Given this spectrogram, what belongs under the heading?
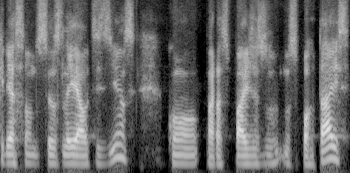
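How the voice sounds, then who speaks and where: A man with a Sergipe accent talks at a moderate pace and medium pitch. The sound is dry and close, with no echo. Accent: Sergipe northeastern Brazilian. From Sergipe, northeastern Brazil. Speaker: software developer. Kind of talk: self-introduction; technical presentation. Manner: hesitant, many fillers.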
